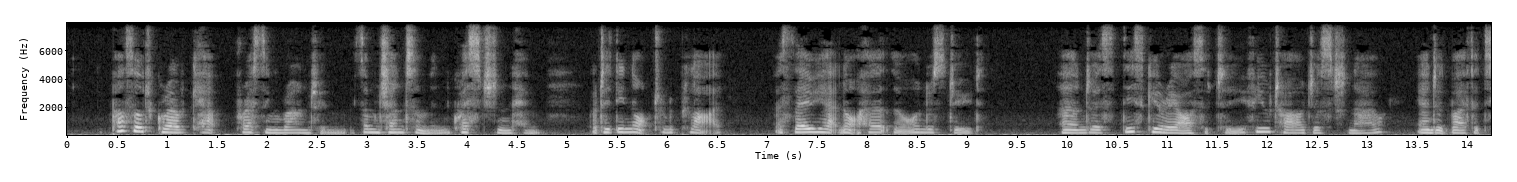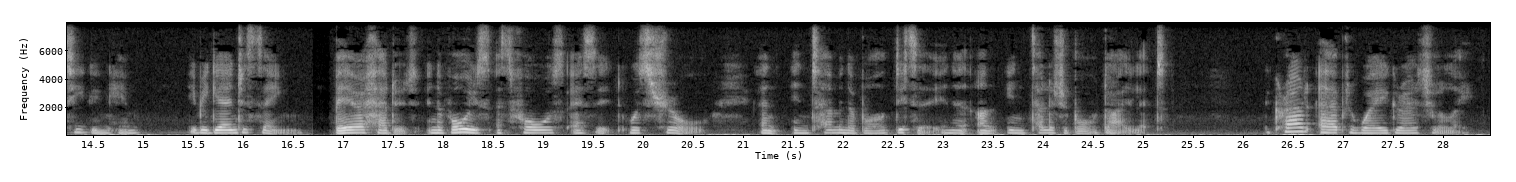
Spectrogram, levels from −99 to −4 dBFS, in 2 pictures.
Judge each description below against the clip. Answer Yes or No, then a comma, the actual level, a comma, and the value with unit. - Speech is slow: Yes, slow, 130 wpm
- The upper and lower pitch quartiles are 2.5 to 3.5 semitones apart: Yes, average, 3.0 semitones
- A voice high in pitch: Yes, high, 195 Hz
